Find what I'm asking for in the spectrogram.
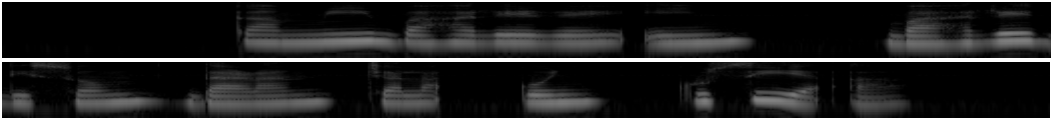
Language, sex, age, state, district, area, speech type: Santali, female, 18-30, West Bengal, Bankura, rural, spontaneous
